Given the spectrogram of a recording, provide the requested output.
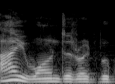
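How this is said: The word 'I' carries the stress. I am the one who wants the book. "ഐ എന്ന് പറയുന്ന വാക്കിന് ഊന്നൽ കൊടുക്കുവാണെങ്കിൽ"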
